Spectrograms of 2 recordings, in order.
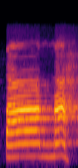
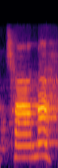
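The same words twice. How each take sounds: First: Tanah with a clean t, said loudly; tanah, loud and distinct, t not ch; correct articulation. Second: Canah, with ch in place of the t of tanah; wrong articulation. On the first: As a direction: hit a clear t at the start of tanah. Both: Shown as a demonstration. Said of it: "bukan canah".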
